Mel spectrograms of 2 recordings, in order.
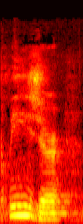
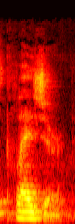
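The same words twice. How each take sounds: First: The first vowel is a long E sound. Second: The first vowel is a short E sound. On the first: The speaker calls it wrong. "you said pleasure" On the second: The speaker calls it right. "It's not in a long E"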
